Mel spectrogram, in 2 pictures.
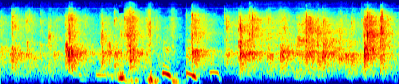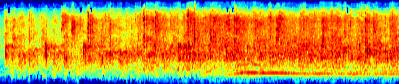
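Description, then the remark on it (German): Sustained crowd applause from a large audience practising their applause before a talk, dense and steady throughout, with a few brief voiced sounds near the start and a faint whistle-like tone later on. “Das ist dann euer Applaus.”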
